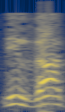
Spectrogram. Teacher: أقلب نون الساكنة إلى ميم، ثم بخفي الميم عند الباء. · Term: الإقلاب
